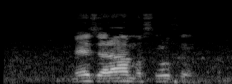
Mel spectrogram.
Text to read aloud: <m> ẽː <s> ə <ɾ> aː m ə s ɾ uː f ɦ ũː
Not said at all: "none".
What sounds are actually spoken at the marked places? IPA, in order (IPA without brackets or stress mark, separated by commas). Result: m, z, ɾ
